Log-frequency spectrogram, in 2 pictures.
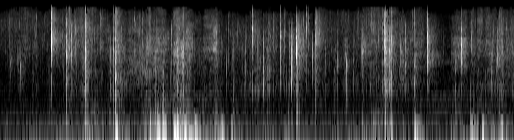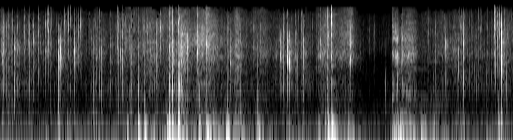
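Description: Long nails scratch and tap across the textured plastic face of an empty white padded bubble mailer envelope. The result is a dense run of dry crinkling, scratching and tearing-like ticks with soft low thumps underneath, swelling and easing in short bursts with brief quiet gaps.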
